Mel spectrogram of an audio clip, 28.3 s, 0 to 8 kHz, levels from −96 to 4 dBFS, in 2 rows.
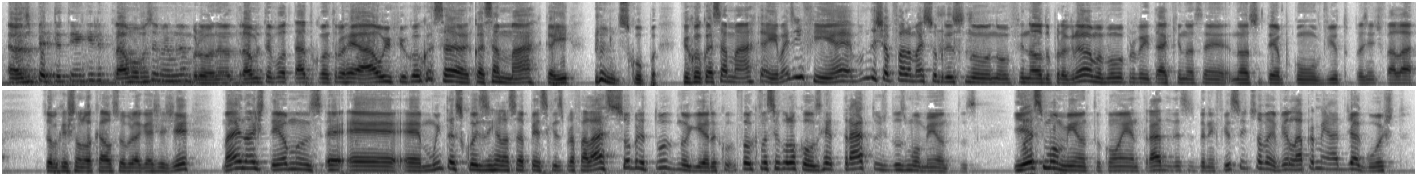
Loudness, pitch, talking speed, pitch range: -12 LUFS, 155 Hz, 235 wpm, 135-185 Hz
